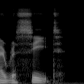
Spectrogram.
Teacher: Receipt sounds like receipt and the P is silent.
